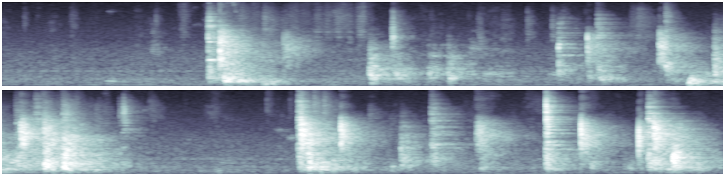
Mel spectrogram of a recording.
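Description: Billiard balls clacking sharply from other tables in play, a dozen or so hits scattered irregularly and in small clusters, each ringing briefly in a large hall.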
